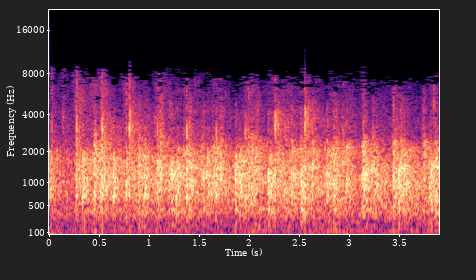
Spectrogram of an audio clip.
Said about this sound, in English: Let's give a hand of applause to all those who'll be watching by internet today.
